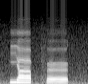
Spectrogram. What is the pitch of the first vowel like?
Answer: high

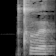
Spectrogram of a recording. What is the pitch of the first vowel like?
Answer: low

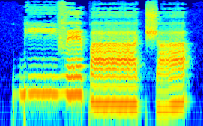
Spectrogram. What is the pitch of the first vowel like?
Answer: high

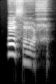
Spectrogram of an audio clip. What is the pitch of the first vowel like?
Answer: falling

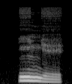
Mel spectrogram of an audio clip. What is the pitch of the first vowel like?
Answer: high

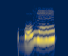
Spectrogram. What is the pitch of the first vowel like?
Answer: rising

